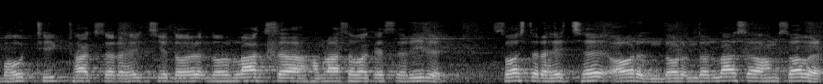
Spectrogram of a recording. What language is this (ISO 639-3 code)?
mai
